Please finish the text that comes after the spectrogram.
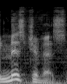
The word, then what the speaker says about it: mischievous: So, for some of us, it's pronounced mischievous. Uh, for others, you're supposed to say mischievous.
